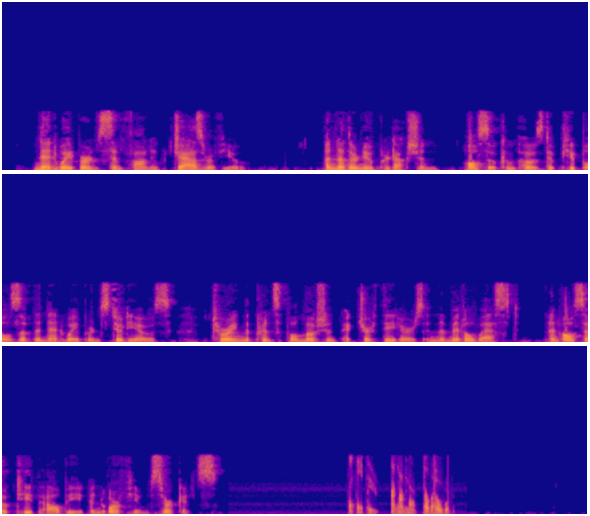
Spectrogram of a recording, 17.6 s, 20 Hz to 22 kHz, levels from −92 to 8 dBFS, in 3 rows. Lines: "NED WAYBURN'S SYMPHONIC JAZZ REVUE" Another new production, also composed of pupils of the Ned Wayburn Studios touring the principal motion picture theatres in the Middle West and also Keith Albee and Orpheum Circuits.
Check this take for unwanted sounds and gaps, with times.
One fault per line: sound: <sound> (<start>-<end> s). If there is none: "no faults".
sound: chirp (15.2-16.2 s)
